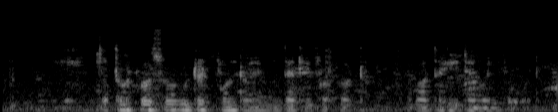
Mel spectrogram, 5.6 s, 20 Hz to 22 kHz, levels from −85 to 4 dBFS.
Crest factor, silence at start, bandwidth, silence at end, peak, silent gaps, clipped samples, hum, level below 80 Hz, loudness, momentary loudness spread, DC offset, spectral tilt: 20 dB; 0.05 s; 7.6 kHz; 0 s; -24 dBFS; none; under 0.1%; none; -70 dBFS; -44 LUFS; 18 LU; under 0.1%; -6 dB/octave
